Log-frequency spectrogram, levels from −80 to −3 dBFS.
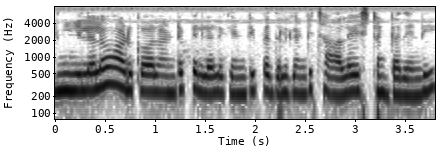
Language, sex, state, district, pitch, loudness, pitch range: Telugu, female, Andhra Pradesh, Krishna, 240 Hz, -13 LUFS, 225-255 Hz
